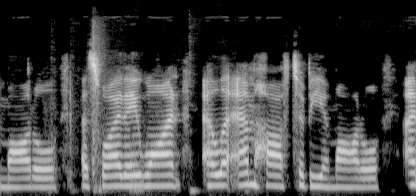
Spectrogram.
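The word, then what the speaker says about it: Ella Emhoff: it's not a matter of if but when ella m hoff that's how you say it i forgot about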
